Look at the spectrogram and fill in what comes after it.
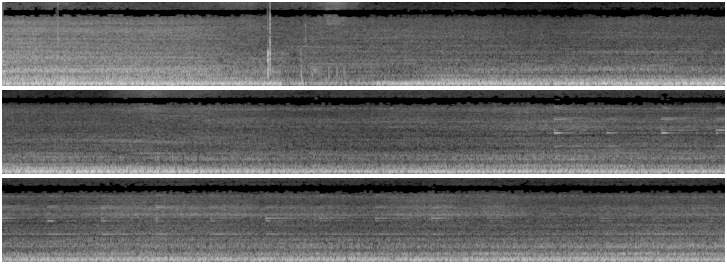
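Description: Diesel freight train passing slowly, a locomotive and a string of gondola cars rumbling along the track, heard from inside a car. The low, steady rumble dips briefly a few seconds in.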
